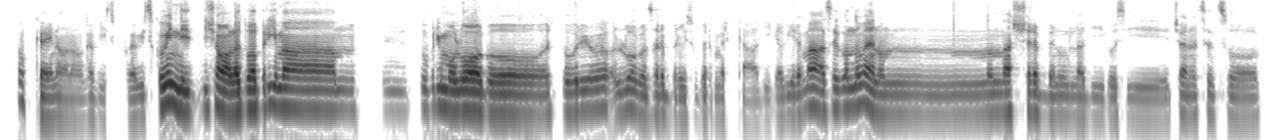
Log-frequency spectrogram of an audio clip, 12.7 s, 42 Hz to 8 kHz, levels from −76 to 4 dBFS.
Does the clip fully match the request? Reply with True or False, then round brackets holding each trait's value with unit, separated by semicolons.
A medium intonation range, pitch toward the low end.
True (4.0 semitones; 120 Hz)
